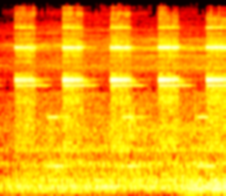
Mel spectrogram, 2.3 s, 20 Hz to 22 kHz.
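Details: Syneron/Candela Core fractional CO2 laser in mid mode, used to treat a patient's acne scarring, firing regular high-pitched electronic beeps about twice a second over faint room noise.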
